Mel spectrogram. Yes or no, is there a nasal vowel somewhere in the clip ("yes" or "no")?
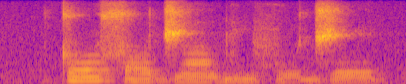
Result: yes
